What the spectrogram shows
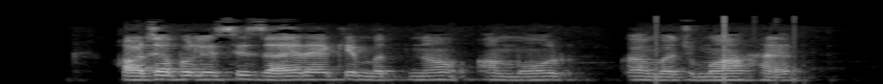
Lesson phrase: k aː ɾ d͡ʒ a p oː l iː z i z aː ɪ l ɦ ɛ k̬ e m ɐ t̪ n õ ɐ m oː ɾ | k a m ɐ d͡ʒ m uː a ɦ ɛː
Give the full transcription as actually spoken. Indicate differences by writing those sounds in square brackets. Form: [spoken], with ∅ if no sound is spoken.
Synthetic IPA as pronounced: [x] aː ɾ d͡ʒ a p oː l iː [s] i z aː ɪ [ɾ] ɦ ɛ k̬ e m ɐ t̪ n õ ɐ m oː ɾ | k a m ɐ d͡ʒ m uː a ɦ ɛː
